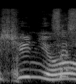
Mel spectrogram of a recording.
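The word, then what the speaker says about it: Chuniaud: Monsieur Chugnot.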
